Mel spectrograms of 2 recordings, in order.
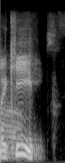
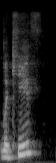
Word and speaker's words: Lakeith: Yeah, apparently that guy, that Lakeith Stanfield, he was in a uh, um, Lakeith. – Lakeith, right? Yeah. How do you pronounce it? Lakeith. – Yeah.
